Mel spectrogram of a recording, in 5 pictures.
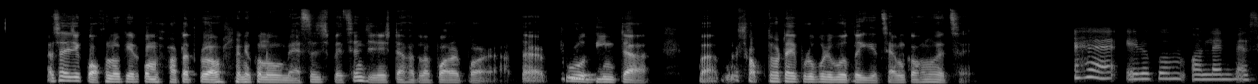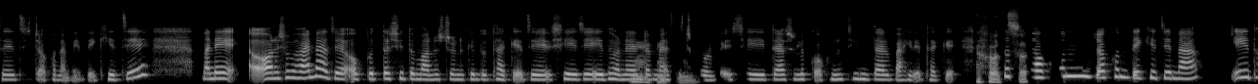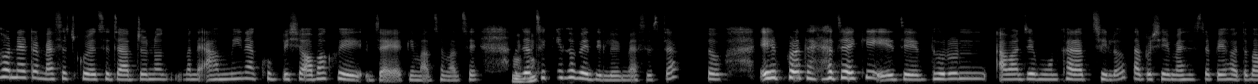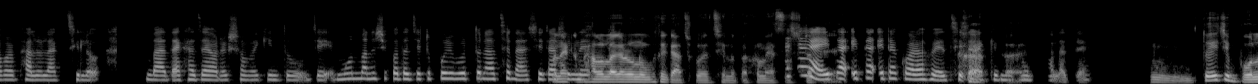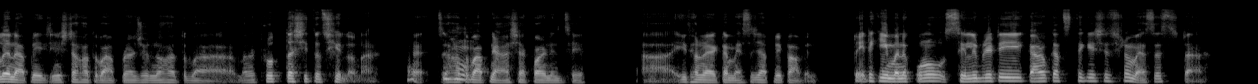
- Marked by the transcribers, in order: laughing while speaking: "অনলাইনে"; laughing while speaking: "আচ্ছা"; laughing while speaking: "এরপরে দেখা যায় কি?"; other background noise; laughing while speaking: "আচ্ছা"; lip smack
- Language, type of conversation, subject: Bengali, podcast, হঠাৎ কোনো অনলাইন বার্তা কি কখনও আপনার জীবন বদলে দিয়েছে?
